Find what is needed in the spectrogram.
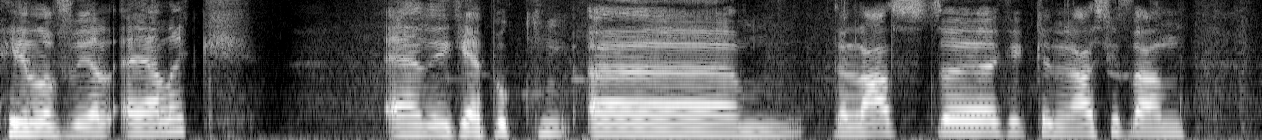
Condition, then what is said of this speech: Down syndrome. En mijn stem is een beetje, ik moet soms wel een beetje roepen eigenlijk.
